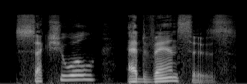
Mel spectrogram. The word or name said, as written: sexual advances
